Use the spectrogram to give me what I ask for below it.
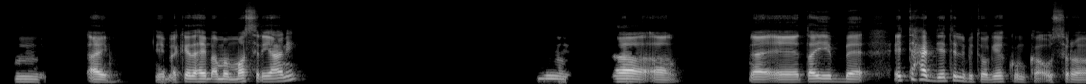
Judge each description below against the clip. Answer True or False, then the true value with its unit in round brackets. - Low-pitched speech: True (130 Hz)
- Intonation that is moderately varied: False (2.1 semitones)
